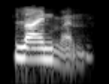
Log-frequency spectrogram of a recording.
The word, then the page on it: lineman: Indian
